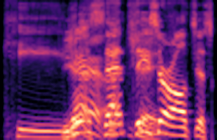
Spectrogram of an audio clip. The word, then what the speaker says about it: Kyiv: This They did it with Kiev and Kyiv.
